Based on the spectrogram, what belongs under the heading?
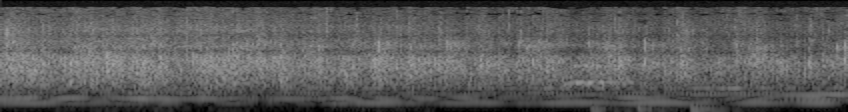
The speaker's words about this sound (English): The reason we're all applauding is not because you're on show or anything like that. We remember the day, the moment in our life when we made this decision.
